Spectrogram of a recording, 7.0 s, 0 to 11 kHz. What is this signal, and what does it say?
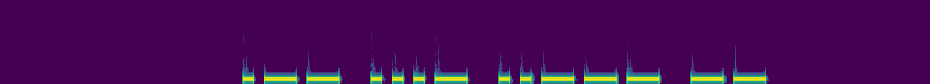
Morse code, heard as a keyed tone, about 15 wpm, 700 Hz. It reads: WV2M
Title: USA Call Signs - 4 Characters - Repeated 2x - 15wpm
